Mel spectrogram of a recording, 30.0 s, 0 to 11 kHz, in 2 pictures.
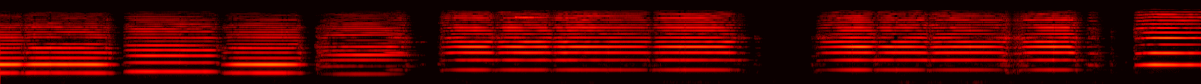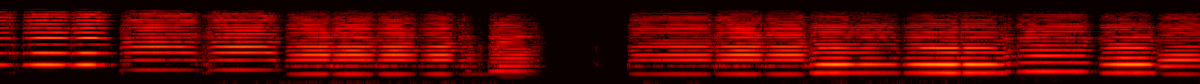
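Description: Solo violin played by a young beginner: a simple melody bowed one note at a time, with some notes held long. There are short pauses between phrases, the longest about 22 seconds in.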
